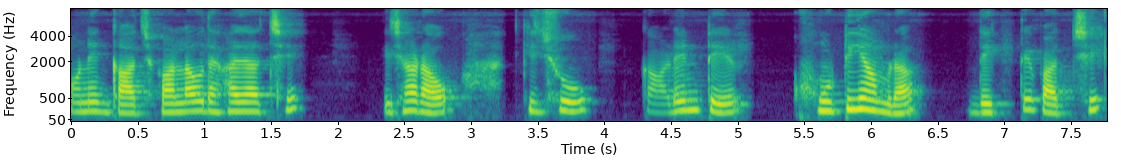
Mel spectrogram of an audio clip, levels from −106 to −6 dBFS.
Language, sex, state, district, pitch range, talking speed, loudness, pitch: Bengali, female, Jharkhand, Jamtara, 185-220 Hz, 90 wpm, -18 LUFS, 205 Hz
